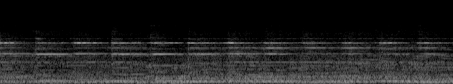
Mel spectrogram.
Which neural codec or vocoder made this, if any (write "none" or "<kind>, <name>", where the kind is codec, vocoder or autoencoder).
codec, SNAC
